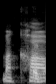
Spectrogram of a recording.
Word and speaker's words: macabre: Macabre. Apparently, there's like three ways. I looked it up, but macabre is the way that I say it. I say Mac- macabre.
